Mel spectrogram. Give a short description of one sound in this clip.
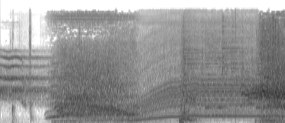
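A car engine revs up and accelerates.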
